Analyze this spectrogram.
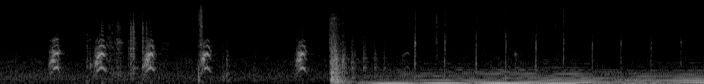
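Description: dog barking and whimpering

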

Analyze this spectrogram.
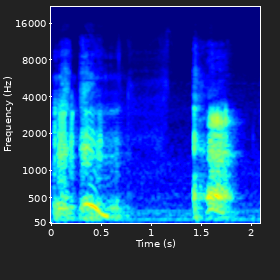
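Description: coughing and throat clearing

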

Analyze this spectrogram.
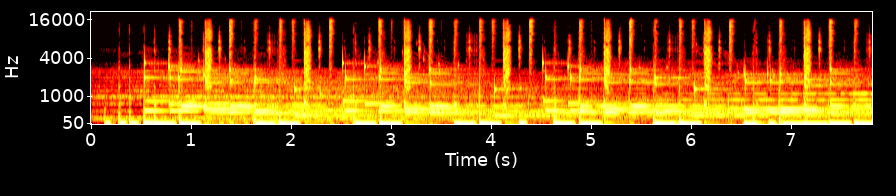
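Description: rain

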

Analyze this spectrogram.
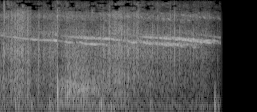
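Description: fireworks sound effect

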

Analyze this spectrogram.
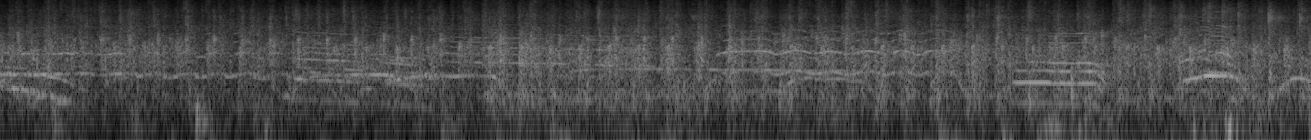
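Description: audience applause and cheering

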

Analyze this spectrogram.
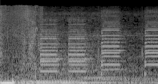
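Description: car horn beep

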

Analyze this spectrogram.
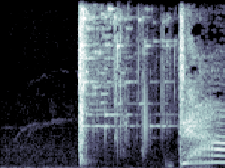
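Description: glass bottle breaking

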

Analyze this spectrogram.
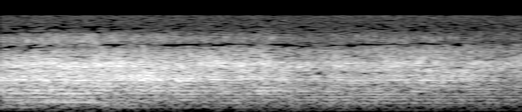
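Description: airplane engine circling overhead

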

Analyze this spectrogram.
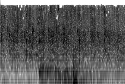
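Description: audience clapping

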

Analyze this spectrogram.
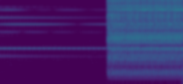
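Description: telephone ringing

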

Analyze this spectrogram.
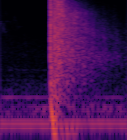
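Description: gunshot

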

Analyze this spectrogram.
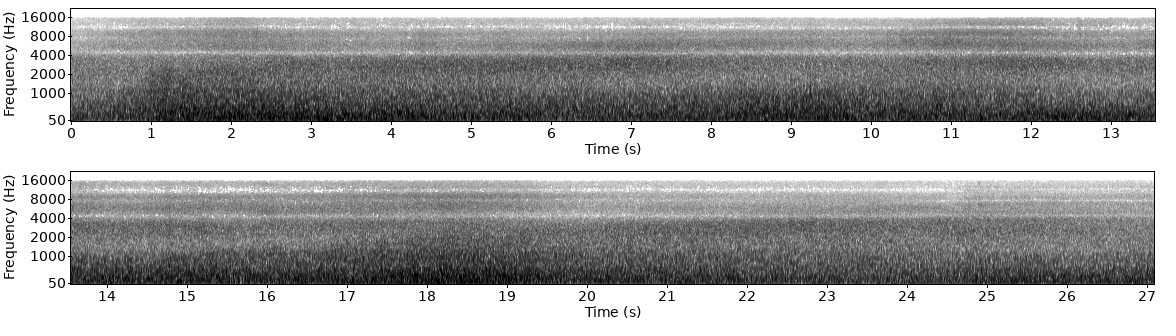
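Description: ocean waves

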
